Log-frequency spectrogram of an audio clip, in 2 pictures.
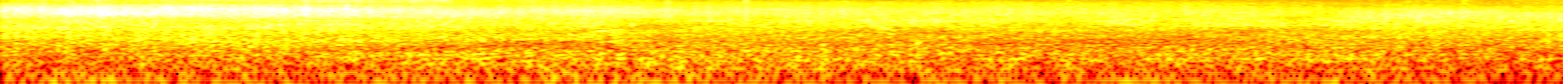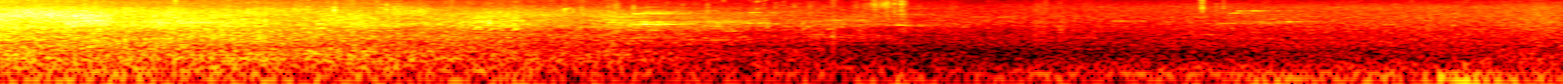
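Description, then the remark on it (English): A steady wash of harbour water and waves in Sydney fills the scene with a broad, hissing roar, holding loud for several seconds before gradually easing and thinning out toward the end. No one speaks. “for me, the sounds of Sydney are all about water.”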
